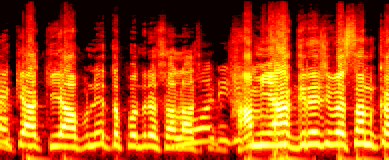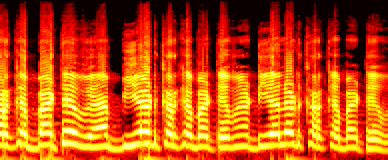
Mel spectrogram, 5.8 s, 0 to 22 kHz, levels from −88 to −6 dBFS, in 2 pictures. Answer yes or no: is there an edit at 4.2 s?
no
